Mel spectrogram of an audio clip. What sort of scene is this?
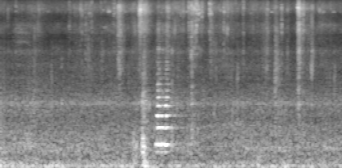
residential area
